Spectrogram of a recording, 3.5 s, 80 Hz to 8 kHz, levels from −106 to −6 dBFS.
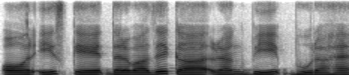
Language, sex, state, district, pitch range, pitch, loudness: Hindi, female, Delhi, New Delhi, 195-210 Hz, 200 Hz, -14 LUFS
